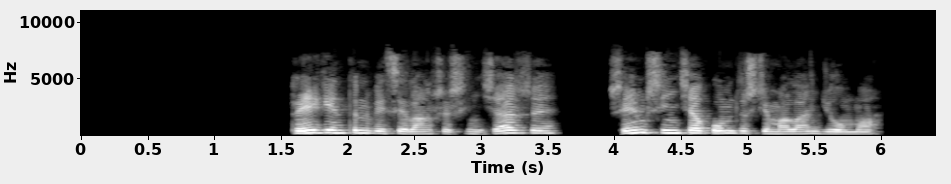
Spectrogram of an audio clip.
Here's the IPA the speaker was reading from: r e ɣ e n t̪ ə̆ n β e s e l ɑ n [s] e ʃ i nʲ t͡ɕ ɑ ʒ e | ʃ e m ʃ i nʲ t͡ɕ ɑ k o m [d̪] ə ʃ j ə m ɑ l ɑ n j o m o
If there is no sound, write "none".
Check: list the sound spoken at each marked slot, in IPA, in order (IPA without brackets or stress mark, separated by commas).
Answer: ʃ, d̪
